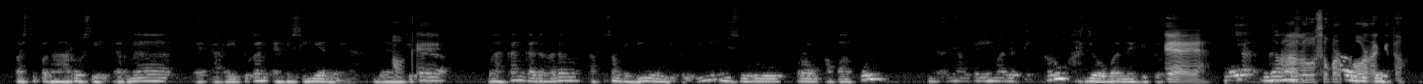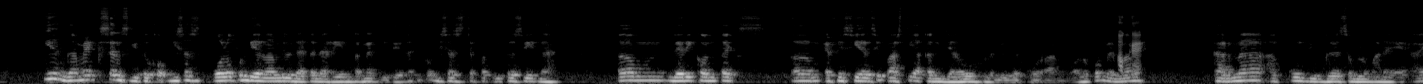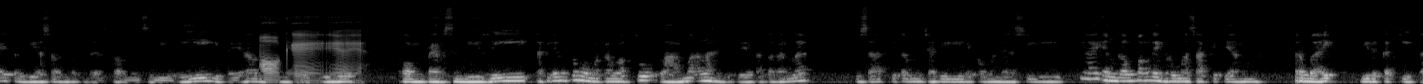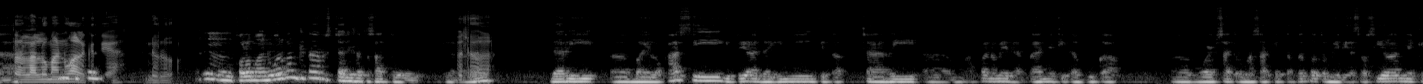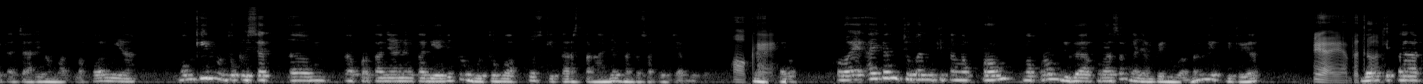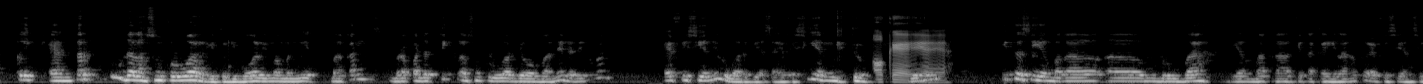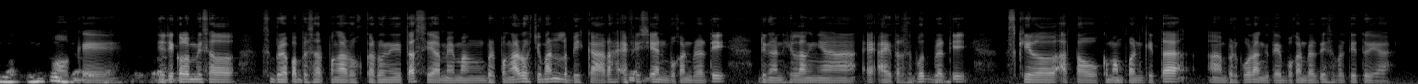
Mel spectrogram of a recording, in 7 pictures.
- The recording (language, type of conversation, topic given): Indonesian, podcast, Menurut Anda, apa saja keuntungan dan kerugian jika hidup semakin bergantung pada asisten kecerdasan buatan?
- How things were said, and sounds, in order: static; distorted speech; in English: "AI"; in English: "prompt"; in English: "superpower"; in English: "make sense"; in English: "AI"; in English: "brainstorming"; in English: "compare"; in English: "by"; in English: "website"; in English: "AI"; in English: "nge-prompt nge-prompt"; laughing while speaking: "gitu"; other background noise; "rutinitas" said as "runinitas"; in English: "AI"; in English: "skill"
